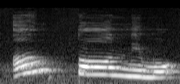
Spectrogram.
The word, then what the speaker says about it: antônimo: Antônimo, antônimo também tem um acento aqui no tom. Então, é a antepenúltima sílaba. Ela é proparoxítona, número 3.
